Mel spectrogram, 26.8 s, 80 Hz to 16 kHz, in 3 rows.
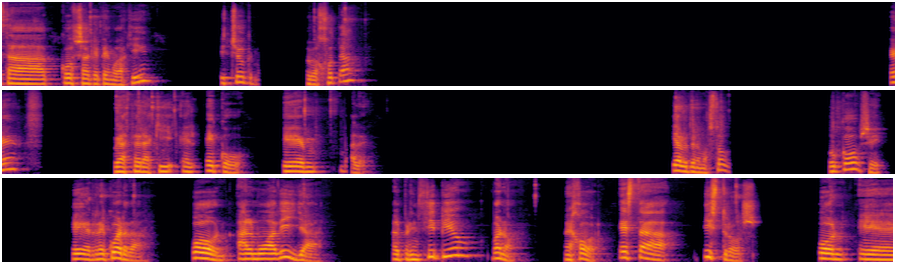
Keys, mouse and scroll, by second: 0.0-0.8 typing, 0.9 Escape, 3.2-4.7 typing, 4.2 Escape, 6.0 k, 8.3-16.3 typing, 13.4 Escape, 16.8 ctrl+p, 17.1 Return, 18.5 super+l, 18.8-20.9 typing, 23.5 j, 25.6-26.5 typing.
